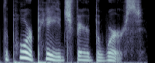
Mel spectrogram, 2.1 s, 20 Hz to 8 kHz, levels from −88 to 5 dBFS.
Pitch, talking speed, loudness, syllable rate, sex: 185 Hz, 175 wpm, -18 LUFS, 3.9 syllables/s, female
